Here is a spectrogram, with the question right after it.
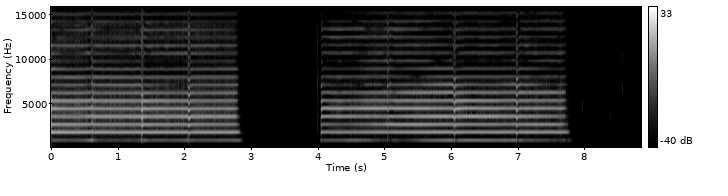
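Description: A high altissimo F sharp on saxophone held for about three seconds, then after a pause the same note on another fingering, long and steady, played solo.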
